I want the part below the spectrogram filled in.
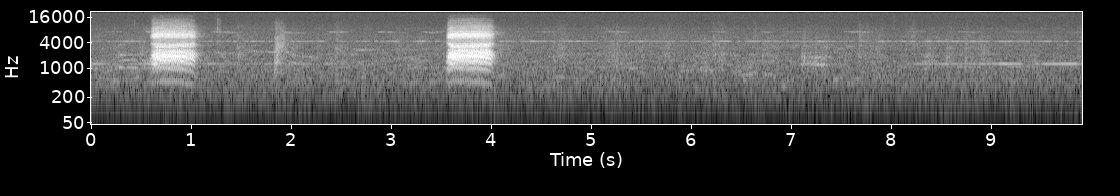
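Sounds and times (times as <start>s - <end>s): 
Corvus corone carrion crow cawing: 0.6s - 1.1s, 3.6s - 4.1s.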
